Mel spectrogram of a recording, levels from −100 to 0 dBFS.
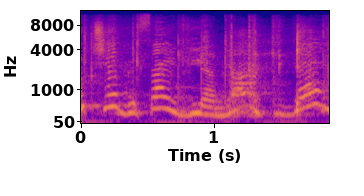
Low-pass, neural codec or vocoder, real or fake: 10.8 kHz; codec, 32 kHz, 1.9 kbps, SNAC; fake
